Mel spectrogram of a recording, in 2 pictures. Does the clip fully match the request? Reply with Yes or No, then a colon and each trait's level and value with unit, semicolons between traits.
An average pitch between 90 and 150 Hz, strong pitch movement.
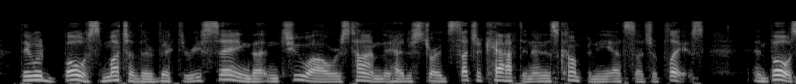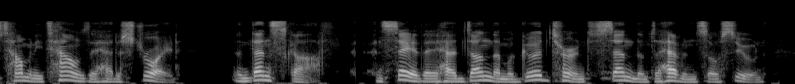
Yes: medium, 140 Hz; wide, 6.1 semitones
